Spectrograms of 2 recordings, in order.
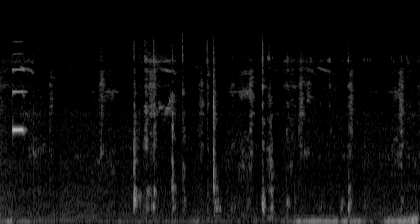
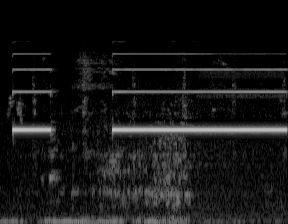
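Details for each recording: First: Continuity test on an ACCL (automatic generator changeover) board: short bursts of steady high meter beep about a second apart while probing a coil; the beep is expected continuity through the coil, not a fault. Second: Continuity test on an ACCL (automatic generator changeover with current limiter) board: steady high meter beep, brief break, then a long unbroken tone from the anode of an SMD diode in the last section; the diode reads dead short and has failed.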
